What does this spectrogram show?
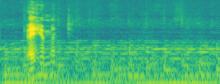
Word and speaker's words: vehement: Vehement? Vehement. I think the H is silent.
